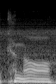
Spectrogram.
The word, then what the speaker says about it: Kanawha: area and is wondering how I knew that this was called the Kanawha River, considering the spelling has a very obvious third syllable, well, that's just how I roll.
